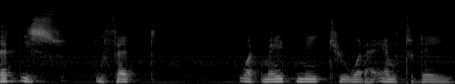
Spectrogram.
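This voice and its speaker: The voice is somewhat breathy, with fairly even intonation and a fairly slow pace. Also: man. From South Africa, East Rand (Gauteng). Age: 60s. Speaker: ex-offender and prisoner rights activist. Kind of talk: interview testimony.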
